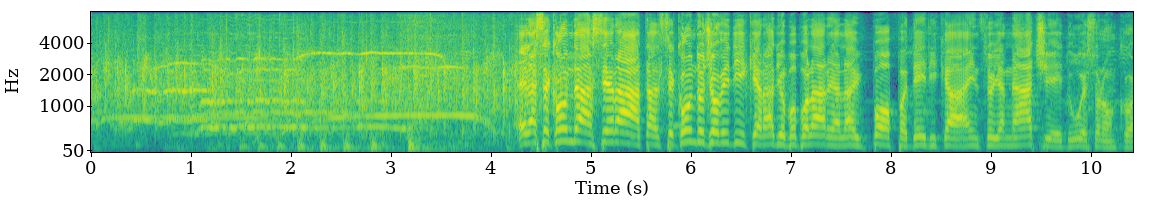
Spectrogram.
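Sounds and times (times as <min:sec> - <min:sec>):
audience applause for live band: 0:00.0 - 0:06.6
speech: 0:04.3 - 0:10.4.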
